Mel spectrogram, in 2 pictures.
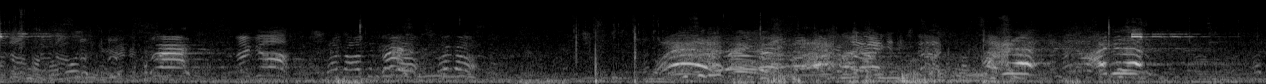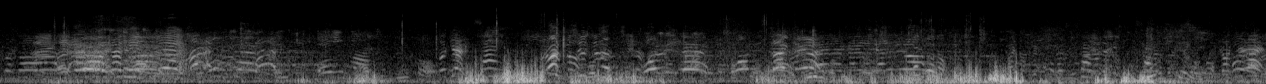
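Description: Young players shout and call out across an open outdoor field.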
